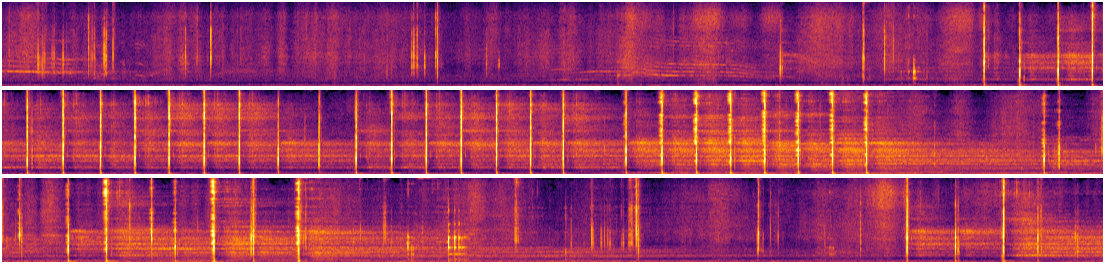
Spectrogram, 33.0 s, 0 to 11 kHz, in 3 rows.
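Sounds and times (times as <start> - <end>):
hammer striking metal: 8.2 - 33.0.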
